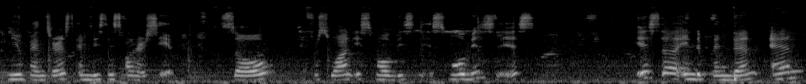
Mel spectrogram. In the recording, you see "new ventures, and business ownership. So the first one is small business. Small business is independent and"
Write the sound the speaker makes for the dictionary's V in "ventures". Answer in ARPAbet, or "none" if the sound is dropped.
F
